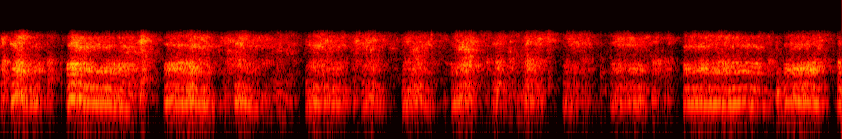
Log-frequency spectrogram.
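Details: Two miniature wirehaired dachshunds, a mother and her son, play tug of war; rough, rumbling growls in bursts with brief pauses between rounds.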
